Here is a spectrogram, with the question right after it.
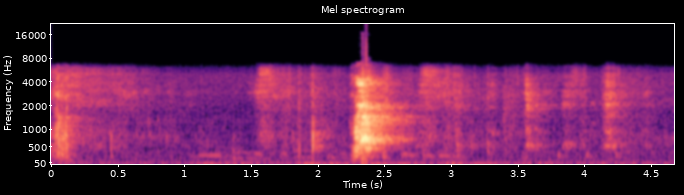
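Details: Golden retriever puppy in Poland, told to speak on command, lets out one sharp, loud bark midway, surrounded by quieter short sounds and faint rustling.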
